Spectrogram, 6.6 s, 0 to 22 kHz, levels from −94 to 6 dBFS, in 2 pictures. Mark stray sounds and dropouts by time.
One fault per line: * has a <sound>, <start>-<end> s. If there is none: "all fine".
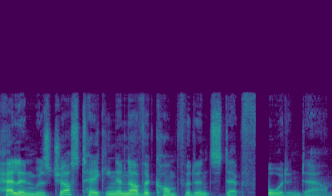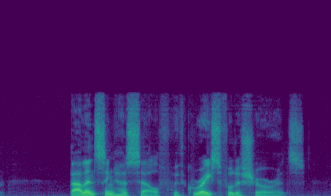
* has a dropout, 2.5-2.7 s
